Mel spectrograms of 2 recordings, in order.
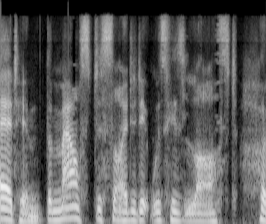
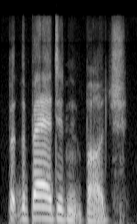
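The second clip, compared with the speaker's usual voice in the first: ordinary delivery, nothing marked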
